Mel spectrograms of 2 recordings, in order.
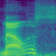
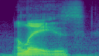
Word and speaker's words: malaise: In addition to his mal uh malise, how do you say the word? Malice, it's not malice. Malaise, his pupils are slow to react, and he has noted visual manifestations.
